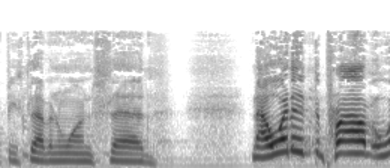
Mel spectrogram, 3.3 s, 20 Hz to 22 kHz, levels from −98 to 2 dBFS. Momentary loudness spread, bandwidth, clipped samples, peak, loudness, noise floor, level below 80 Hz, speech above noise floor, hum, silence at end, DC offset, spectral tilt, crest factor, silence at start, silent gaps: 17 LU; 11.5 kHz; under 0.1%; -6 dBFS; -23 LUFS; -58 dBFS; -66 dBFS; 36 dB; none; 0 s; under 0.1%; -5.5 dB/octave; 18 dB; 0.05 s; none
